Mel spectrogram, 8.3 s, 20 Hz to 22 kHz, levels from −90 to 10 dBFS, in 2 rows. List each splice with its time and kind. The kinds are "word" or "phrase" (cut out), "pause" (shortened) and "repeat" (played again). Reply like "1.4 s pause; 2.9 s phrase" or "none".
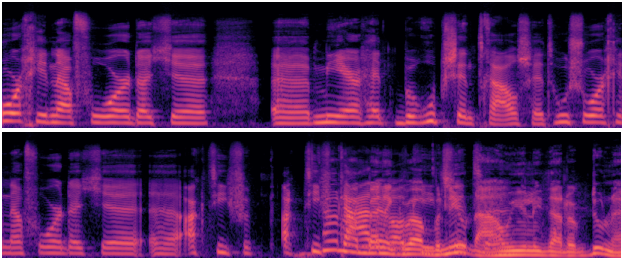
none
